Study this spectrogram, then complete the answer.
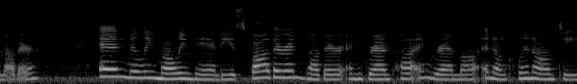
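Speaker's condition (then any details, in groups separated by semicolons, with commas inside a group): No condition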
